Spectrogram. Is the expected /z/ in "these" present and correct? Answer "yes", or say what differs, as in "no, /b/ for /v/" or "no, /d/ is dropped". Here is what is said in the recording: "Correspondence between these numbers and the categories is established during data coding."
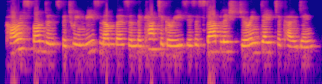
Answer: yes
